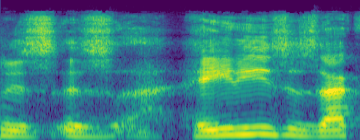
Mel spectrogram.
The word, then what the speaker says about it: Hades: And the correct pronunciation is Hades.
